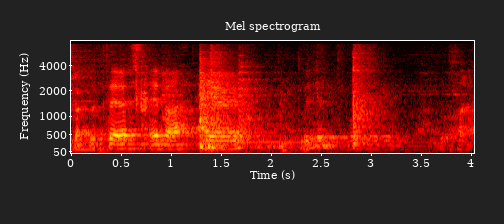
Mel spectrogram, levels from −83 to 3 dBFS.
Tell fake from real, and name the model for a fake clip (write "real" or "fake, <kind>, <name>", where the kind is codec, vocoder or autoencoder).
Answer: real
